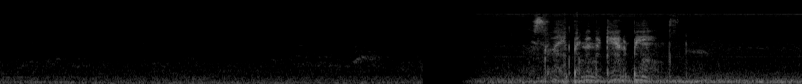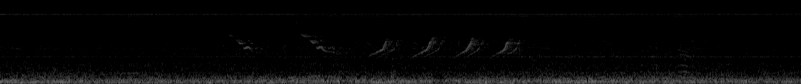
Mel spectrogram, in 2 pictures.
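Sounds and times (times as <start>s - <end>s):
low outdoor rumble: 3.8s - 16.0s
bird chirping: 9.9s - 13.4s.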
